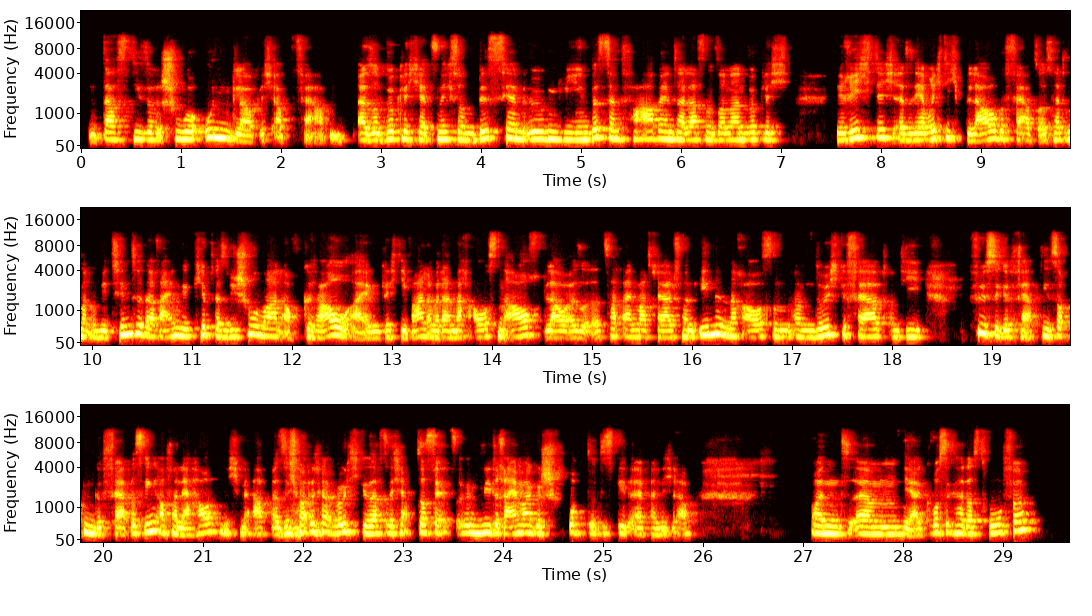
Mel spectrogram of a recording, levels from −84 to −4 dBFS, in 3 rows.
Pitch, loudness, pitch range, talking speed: 180 Hz, -16 LUFS, 170-200 Hz, 200 wpm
